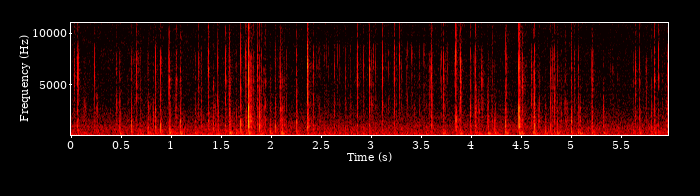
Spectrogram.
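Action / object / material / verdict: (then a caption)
tap / plastic laptop keys in a metal case / plastic / none. Fast typing on a MacBook Pro keyboard with plastic keycaps in an aluminum body, using long nails and fingertips. A quick, uneven stream of short, bright taps and clicks, with a few sharper, louder clacks standing out. Each tap dies away almost instantly.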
